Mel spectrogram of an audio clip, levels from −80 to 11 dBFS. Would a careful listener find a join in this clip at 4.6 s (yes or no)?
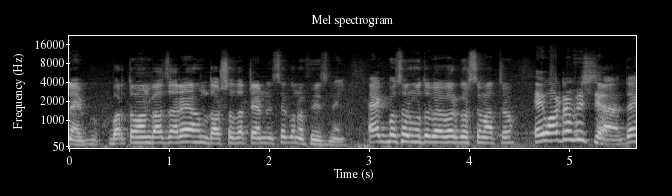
no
